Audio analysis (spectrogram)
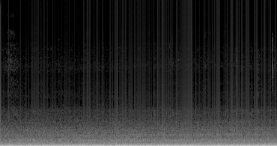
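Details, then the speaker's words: Minivan "Blondie" at interstate speed on nice new tires just swapped in: only low, even road rumble, no thump, rattle or shake; dead smooth highway cruise. "Oh, it's dead smooth. This is awesome. Yep. Yeah, that's mint. Not a noise, not a shake, not a rattle, nothing."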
